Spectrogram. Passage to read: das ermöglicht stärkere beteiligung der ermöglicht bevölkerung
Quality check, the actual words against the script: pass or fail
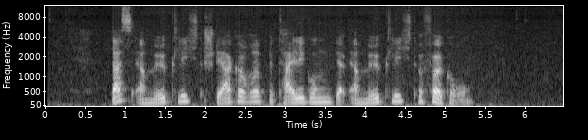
pass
